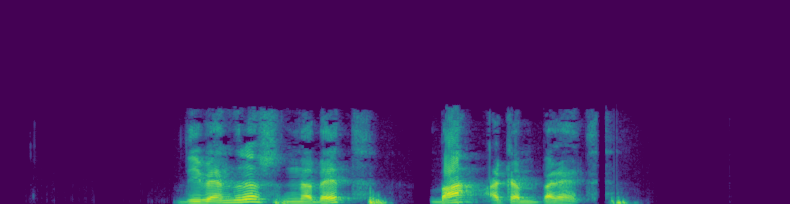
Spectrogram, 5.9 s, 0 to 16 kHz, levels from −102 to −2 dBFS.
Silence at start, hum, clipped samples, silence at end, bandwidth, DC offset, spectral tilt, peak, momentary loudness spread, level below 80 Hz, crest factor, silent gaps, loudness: 1.35 s; none; under 0.1%; 1.2 s; 7.8 kHz; under 0.1%; -6 dB/octave; -2 dBFS; 17 LU; -50 dBFS; 18 dB; 3.10-3.22 s, 4.49-4.53 s; -17 LUFS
